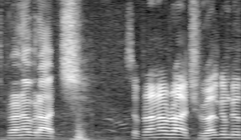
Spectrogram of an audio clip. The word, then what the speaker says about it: Pranav Rachh: So Pranav, did I get the pronunciation right? Yeah, it's Pranav Raj.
